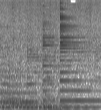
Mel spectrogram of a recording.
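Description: Background music on acoustic guitar: strummed chords, with a last chord struck a little past halfway and left ringing.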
